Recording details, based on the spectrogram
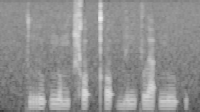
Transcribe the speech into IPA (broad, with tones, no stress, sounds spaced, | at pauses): k r u˥˩ ʔ n o˦˥ m t͡ɕʰ ɔ˦˥ ʔ kʰ ɔ˦˥ ʔ b e˥˩ n k l a˥˩ ʔ n u˥˩ ʔ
